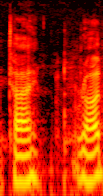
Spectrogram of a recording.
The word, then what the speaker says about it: Tyrod: It's got to be a vowel, right? 2 syllables. Tyrod. Tyrod.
